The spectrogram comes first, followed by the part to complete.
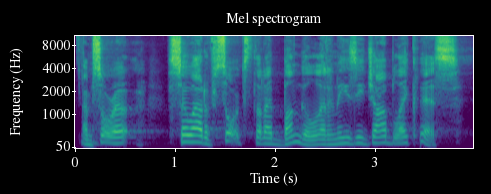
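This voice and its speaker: A man voicing a big, gruff old trooper who speaks in an earnest, loud voice. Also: fairly high pitch, moderate pace, pitched above the performer's own voice. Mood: troubled. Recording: reverberant room.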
